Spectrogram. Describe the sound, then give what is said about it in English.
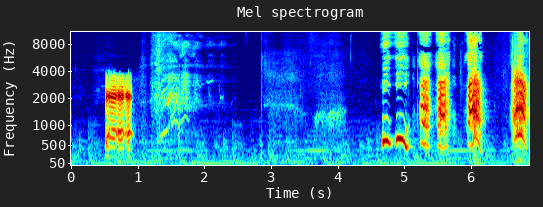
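A person imitates a monkey: one sharp, loud screech, a pause, then a rapid series of five or six high, harmonic whooping cries. “Monkey.”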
